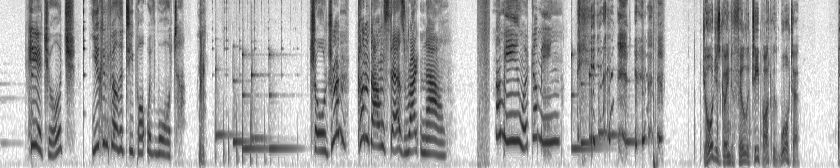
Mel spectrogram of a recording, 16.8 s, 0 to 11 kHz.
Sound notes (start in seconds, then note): 3.9 oinks; 11.5 giggles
